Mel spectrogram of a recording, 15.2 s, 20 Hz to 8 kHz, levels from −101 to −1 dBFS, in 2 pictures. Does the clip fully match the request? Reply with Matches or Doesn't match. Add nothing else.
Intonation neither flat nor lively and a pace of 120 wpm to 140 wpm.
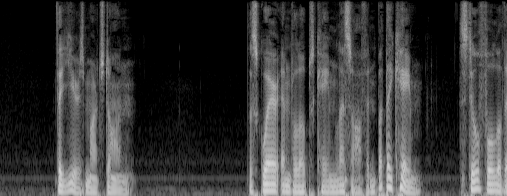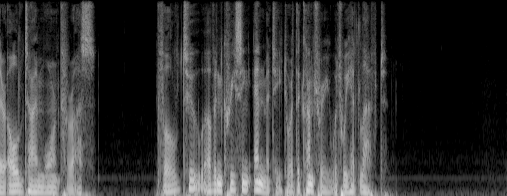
Matches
